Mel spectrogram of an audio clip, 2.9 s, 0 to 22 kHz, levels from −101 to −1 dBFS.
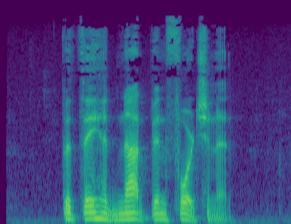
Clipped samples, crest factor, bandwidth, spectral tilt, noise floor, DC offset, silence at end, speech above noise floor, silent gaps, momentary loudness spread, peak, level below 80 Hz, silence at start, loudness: under 0.1%; 20 dB; 16 kHz; -5 dB/octave; -62 dBFS; under 0.1%; 0.6 s; 37 dB; none; 8 LU; -8 dBFS; -50 dBFS; 0.65 s; -26 LUFS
